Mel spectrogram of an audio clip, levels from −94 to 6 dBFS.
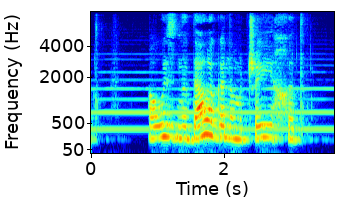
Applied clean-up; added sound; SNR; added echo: none; Wind instrument, woodwind instrument; 18 dB; reverberation time 0.5 s.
